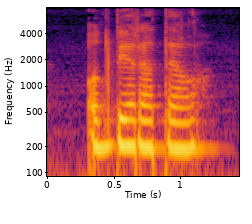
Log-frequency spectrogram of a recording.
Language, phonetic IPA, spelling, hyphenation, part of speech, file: Czech, [ˈodbjɛratɛl], odběratel, od‧bě‧ra‧tel, noun, Cs-odběratel.ogg
- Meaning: customer, subscriber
